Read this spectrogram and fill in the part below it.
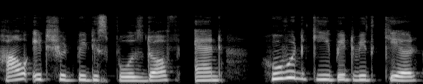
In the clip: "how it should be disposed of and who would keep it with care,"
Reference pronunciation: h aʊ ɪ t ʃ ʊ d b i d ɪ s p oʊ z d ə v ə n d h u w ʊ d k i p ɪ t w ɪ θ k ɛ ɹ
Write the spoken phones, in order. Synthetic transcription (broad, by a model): h aʊ ɪ t ʃ ʊ d b i d ɪ s p oʊ z d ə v ə n d h u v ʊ d k i p ɪ t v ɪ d k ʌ ɹ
